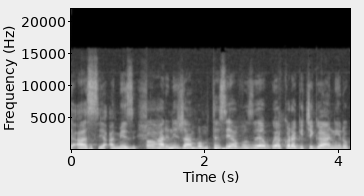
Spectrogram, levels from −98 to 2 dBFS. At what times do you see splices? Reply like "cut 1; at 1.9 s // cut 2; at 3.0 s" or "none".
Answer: cut 1; at 1.2 s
